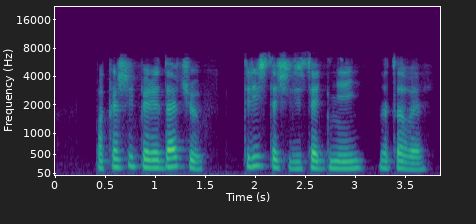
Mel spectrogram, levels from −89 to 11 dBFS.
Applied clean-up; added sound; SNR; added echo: neural mask model DeepFilterNet 3.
